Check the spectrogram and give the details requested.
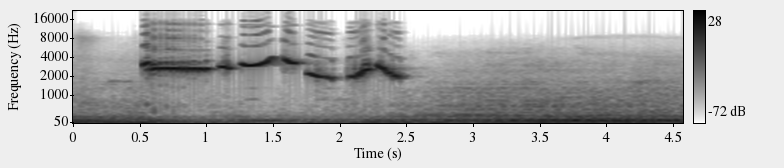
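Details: Orange-headed thrush song from North Bali, used as a lure to get other birds singing: loud, high whistled phrases rising and falling in quick succession for about two seconds, with a low hum behind.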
